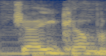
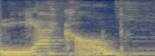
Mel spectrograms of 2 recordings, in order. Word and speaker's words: Jakob: Jacob Mind is probably really called Jakob rather than Jacob, being Swedish, and Mind should probably be pronounced Mind. He should be Jakob Mind, except the Mind is not his surname.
